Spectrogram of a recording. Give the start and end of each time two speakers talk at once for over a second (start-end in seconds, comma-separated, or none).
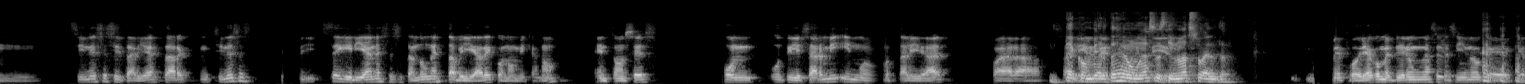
10.6-11.9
